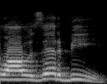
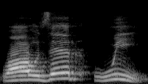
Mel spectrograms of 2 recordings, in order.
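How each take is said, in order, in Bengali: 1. শেষ অক্ষরটি 'b' ধ্বনি দিয়ে শুরু হয়। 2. শেষ অক্ষরটি 'w' ধ্বনি দিয়ে শুরু হয়। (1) "অনেকে বলতেছে ওয়াও জের বি, তো এটা বললে ভুল হবে" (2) "কি ওয়াও জের উই"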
